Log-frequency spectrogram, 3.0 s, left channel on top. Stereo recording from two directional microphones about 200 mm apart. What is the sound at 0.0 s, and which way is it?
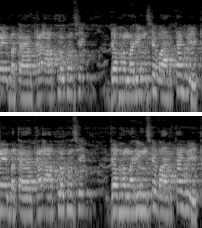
A man's voice, 15° right (ahead or behind).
